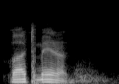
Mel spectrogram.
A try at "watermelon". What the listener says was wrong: So you want to stress at the very, very beginning. Da da da da.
